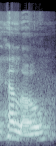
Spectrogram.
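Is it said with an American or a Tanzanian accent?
American. It is said with an American accent.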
